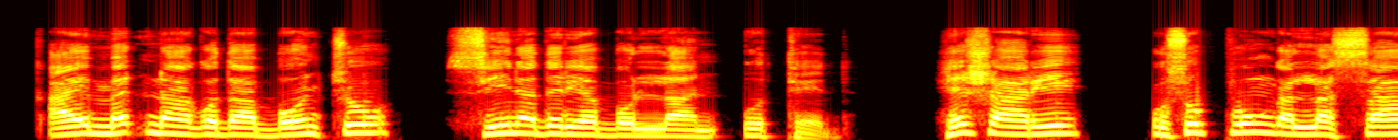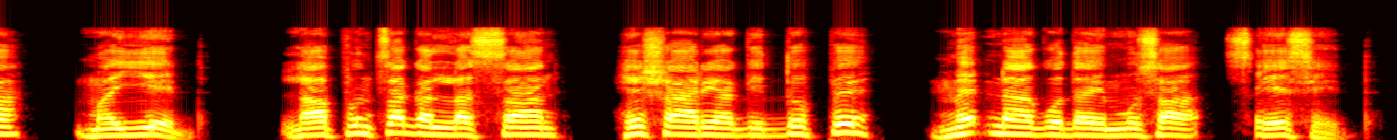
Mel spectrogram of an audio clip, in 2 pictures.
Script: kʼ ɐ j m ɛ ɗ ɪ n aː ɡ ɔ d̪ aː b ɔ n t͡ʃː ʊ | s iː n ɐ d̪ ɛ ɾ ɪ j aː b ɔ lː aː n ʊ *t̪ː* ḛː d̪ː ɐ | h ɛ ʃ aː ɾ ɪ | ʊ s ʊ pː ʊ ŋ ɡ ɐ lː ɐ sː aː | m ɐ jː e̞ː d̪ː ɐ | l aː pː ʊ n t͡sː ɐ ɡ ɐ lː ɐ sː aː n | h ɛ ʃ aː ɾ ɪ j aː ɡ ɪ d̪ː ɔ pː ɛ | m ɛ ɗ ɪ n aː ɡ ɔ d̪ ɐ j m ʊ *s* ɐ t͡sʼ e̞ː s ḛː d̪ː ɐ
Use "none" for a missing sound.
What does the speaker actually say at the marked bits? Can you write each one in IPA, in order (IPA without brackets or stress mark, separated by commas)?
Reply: t̪ː, s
